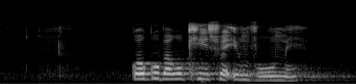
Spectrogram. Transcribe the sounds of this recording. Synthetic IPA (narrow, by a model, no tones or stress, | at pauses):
k̬ok̬uɓak̬ukʰiʃwɛʔiɱb̪vuːmɛ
